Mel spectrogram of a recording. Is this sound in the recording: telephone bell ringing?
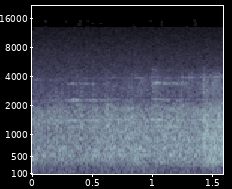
no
